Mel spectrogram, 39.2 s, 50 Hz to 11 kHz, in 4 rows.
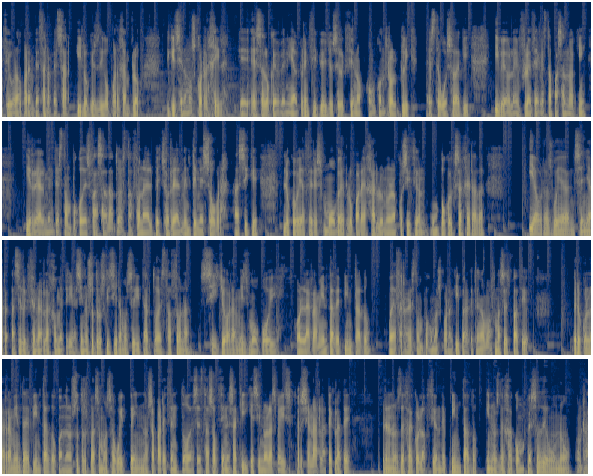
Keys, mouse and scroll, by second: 1.4 click, 1.9 shift+middle click, 2.4-3.0 scroll up 3, 3.0 shift+middle click, 3.9 shift+middle click, 4.3 scroll up 2, 6.4 ctrl+click, 7.2 shift+middle click, 9.0 r, 14.2 r, 18.6 middle click, 19.8 alt+middle click, 20.2-20.6 scroll up 2, 20.5 middle click, 21.0 shift+middle click, 21.5-22.1 scroll down 1, 22.1 middle click, 24.2 middle click, 25.9-27.3 drag, 27.7-28.0 scroll down 2, 28.2 shift+middle drag, 28.8 scroll down 1, 29.1 middle click, 33.9 t.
